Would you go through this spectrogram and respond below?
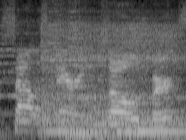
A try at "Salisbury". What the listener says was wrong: No, it's just Salisbury. There is no I in it. Yeah, Salisbury.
